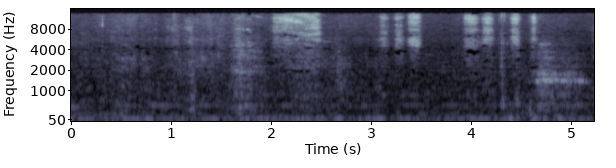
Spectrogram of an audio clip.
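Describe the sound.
Hand-drawn strokes of an energy band diagram for a MOSFET: faint scratching and rubbing of a pen moving in short, irregular bursts, with soft breathy voice sounds beneath.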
